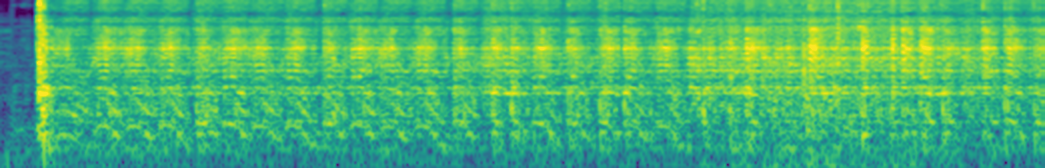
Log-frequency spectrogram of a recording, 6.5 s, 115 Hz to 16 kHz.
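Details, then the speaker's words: 1971 Volvo 142 with a B20B, one owner: the starter cranks steadily but the engine never catches; spark is confirmed using a Pertronix Flamethrower coil in place of the old coil, which measured 6 ohms, but no fuel is reaching it. "all right well we definitely got spark we just don't have fuel now"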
